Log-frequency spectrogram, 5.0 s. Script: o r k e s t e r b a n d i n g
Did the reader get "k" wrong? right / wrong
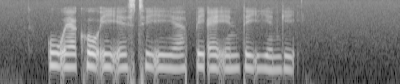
right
